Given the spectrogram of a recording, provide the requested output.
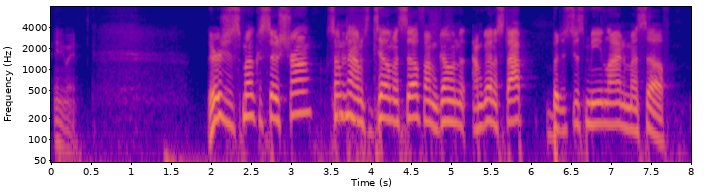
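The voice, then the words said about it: Put-on Southern American accent. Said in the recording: “I'm gonna do a Southern American accent”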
